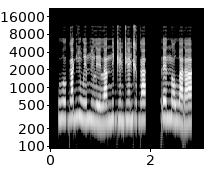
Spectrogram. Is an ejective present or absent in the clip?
absent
